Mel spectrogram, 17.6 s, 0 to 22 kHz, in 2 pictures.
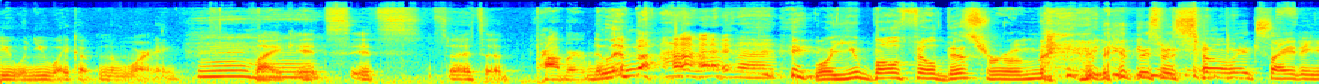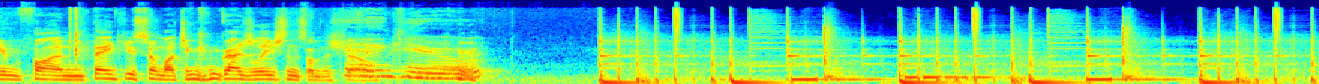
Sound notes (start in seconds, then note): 4.2 laughs; 6.9 laughter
